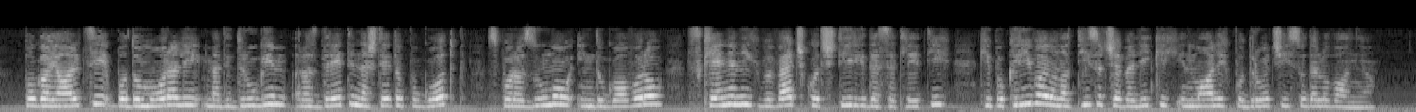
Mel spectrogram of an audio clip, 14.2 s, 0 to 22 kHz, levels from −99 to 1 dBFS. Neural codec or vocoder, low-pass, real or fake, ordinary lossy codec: none; 19.8 kHz; real; AAC, 24 kbps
